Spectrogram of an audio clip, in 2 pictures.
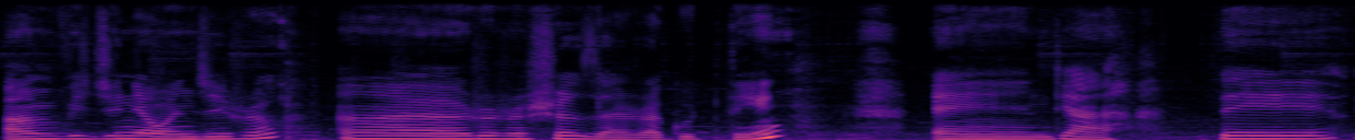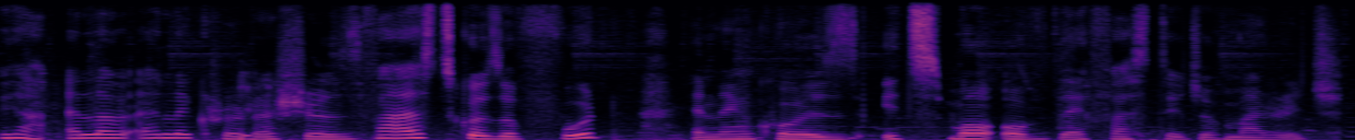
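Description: A woman's voice: mid-range voice, slow pace, darkish tone, faint music behind. A young woman giving cheerful, short answers in a street interview outdoors into a handheld mic. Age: young adult.

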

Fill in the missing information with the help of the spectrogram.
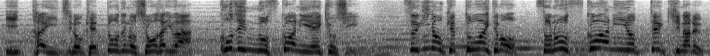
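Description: A man's voice: extremely high pitch, lively intonation, normal speed. An actor playing a rousing male tournament announcer in a video game, with music behind him. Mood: ceremonial. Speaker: arena announcer. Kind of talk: game event commentary.

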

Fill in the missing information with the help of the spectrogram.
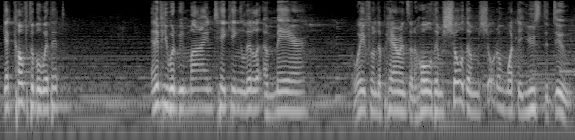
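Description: In a steady, darkish tone at medium pitch, the pastor delivers a sermon and ceremonial address at a baby dedication for the family and congregation. His phrases are short and deliberate, punctuated by emphatic stresses and rhetorical questions, inside a large sanctuary with hall reverb and faint music.

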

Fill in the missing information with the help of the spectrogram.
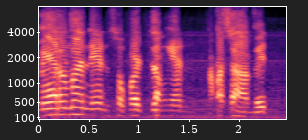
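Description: Through a muffled, band-limited Bluetooth helmet intercom mic comes a man with a Filipino accent, talking at a moderate pace in a sharp, somewhat high voice. He's a motovlogger riding outdoors at night, rambling casually and working in a product pitch.

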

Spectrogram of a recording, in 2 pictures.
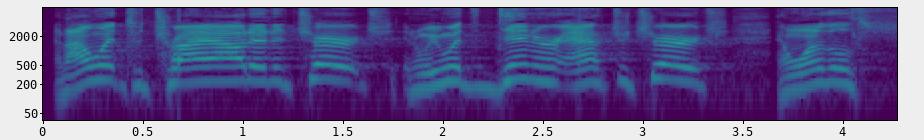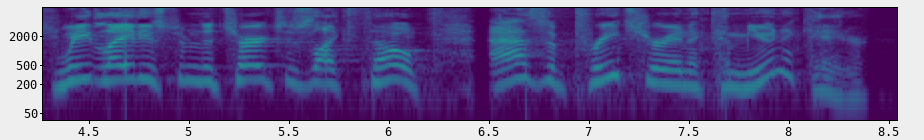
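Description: A middle-aged man with a lisp, a pastor, walks and gestures on a church stage during a humorous sermon, acting out dialogue in self-deprecating tales. His high, expressive voice comes out brisk, pushed and bright, with hardly any pauses.

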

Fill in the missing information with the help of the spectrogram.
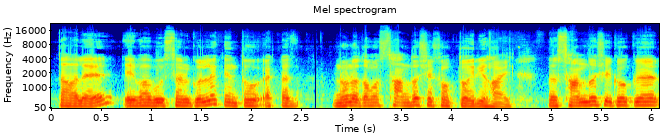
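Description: A man teaching English reading, spelling words letter by letter and sounding out each syllable slowly. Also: mid-range voice, darkish tone. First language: Bengali. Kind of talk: spelling-out pronunciation lesson.

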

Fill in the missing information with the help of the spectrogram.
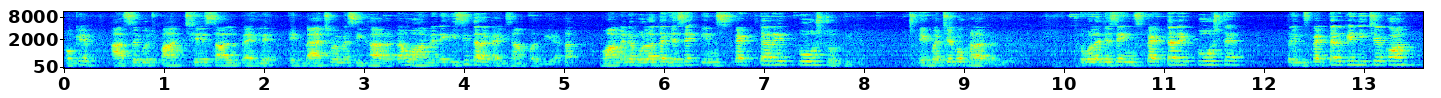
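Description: A male biology teacher giving a playful lecture to students, repeating key terms slowly. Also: a little high, a bit bright, a little hiss or hum. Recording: echoey room, mic at a distance.

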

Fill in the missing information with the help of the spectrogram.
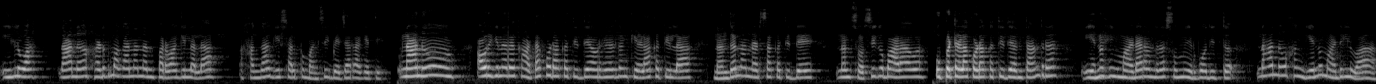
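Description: Voicing a grief-stricken elderly mother-in-law for a cartoon, a woman speaks fast at an extremely high pitch with a steady tone. The delivery is sorrowful and plaintive, a lamenting piece of dialect storytelling in North Karnataka's Dharwad Kannada accent.

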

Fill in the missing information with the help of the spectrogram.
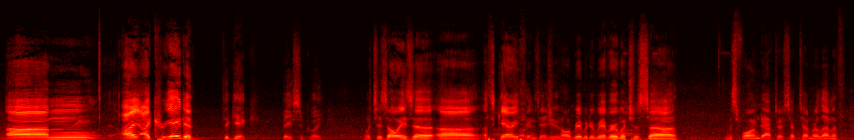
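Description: Outdoors at a seaport, with faint street noise and traffic behind him, a festival producer gives a casual street interview. His medium-pitched voice has a sharp tone and a moderate pace. He rambles and jokes, using lots of fillers.

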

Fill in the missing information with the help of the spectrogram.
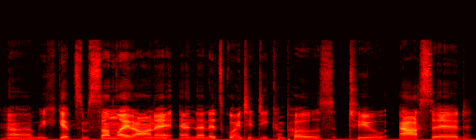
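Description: A woman's voice: medium pitch, steady tone, normal speed, sharp tone, no echo. A woman lecturing on chemistry in a casual, step-by-step way with frequent fillers. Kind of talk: recorded lecture.

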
